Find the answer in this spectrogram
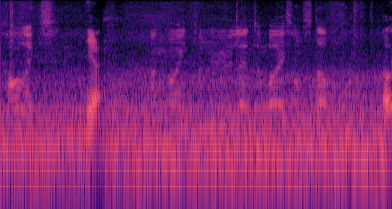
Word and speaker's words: Luleå: Most people don't say the O in the end. We just say Luleå.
